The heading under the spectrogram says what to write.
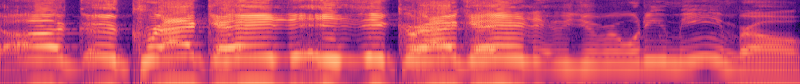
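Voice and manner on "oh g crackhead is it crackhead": very loud, slow, chewing, gummy-mouthed voice. Mocking a man who calls others crackheads: imitating someone gumming, coke mouth. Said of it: "he's gumming".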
